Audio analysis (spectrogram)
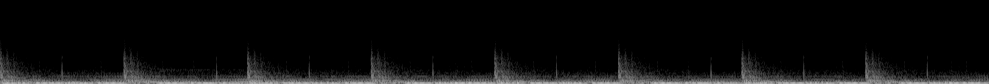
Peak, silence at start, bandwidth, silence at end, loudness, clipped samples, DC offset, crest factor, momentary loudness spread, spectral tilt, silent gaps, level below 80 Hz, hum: -14 dBFS; 0 s; 1.7 kHz; 0 s; -31 LUFS; under 0.1%; under 0.1%; 10 dB; 3 LU; -12.5 dB/octave; none; -26 dBFS; none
